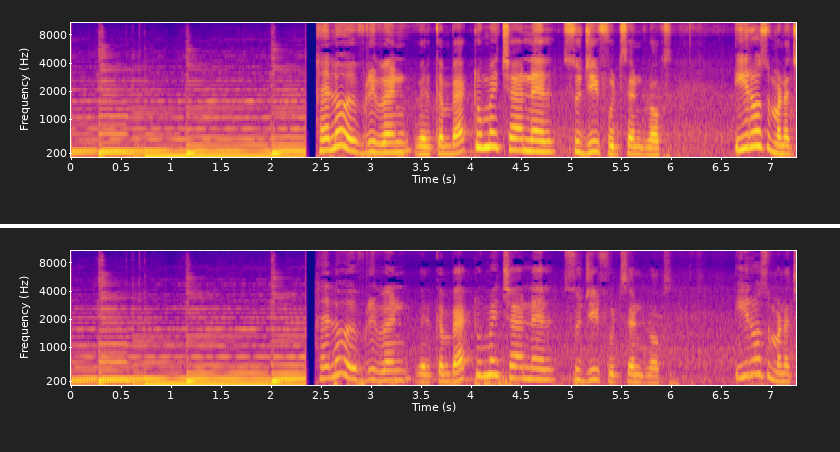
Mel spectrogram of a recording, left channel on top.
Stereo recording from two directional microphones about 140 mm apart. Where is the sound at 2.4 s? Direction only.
80° left.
